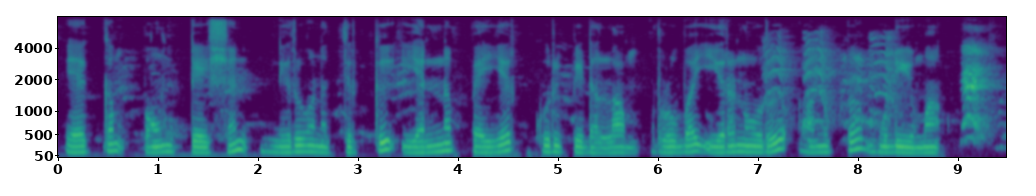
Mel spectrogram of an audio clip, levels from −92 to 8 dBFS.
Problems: background conversations at intervals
